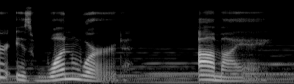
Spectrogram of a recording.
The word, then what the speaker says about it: amae: Amae. Pronounced ah-mah-eh.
